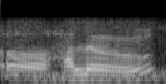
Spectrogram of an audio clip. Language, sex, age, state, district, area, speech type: Bodo, male, 18-30, Assam, Chirang, rural, conversation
